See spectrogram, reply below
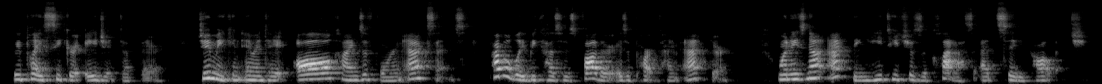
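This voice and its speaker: A woman's voice: mid-range voice, a bit bright. A woman teacher reading a children's story aloud expressively, stressing key words.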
